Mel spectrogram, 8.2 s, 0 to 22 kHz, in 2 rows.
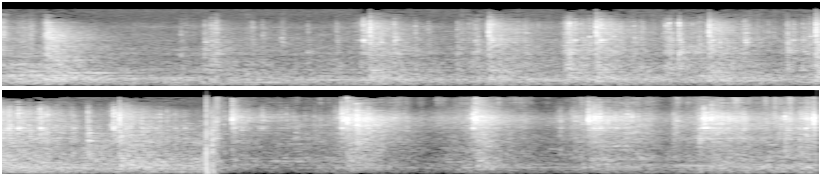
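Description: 1966 SHL motorcycle's two-stroke single-cylinder engine running unevenly on its first start in about twenty years, with a sharp stroke about twice a second. About five seconds in there is a sharp click, and the sound then drops and comes in short swells.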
